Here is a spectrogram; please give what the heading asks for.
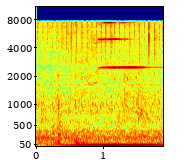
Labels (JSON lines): {"label": "anthrophony, boat engine", "recorder": "SoundTrap 500"}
